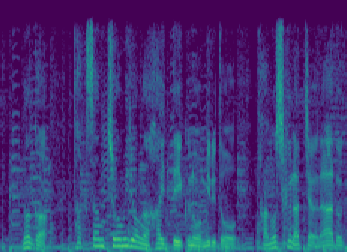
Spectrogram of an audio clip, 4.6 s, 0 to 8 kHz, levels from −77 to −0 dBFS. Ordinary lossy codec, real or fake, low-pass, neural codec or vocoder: none; real; 7.2 kHz; none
